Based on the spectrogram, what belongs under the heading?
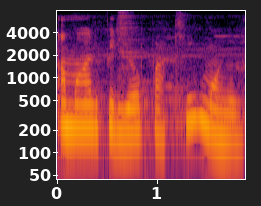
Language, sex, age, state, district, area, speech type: Bengali, female, 18-30, West Bengal, Dakshin Dinajpur, urban, spontaneous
